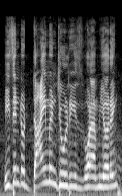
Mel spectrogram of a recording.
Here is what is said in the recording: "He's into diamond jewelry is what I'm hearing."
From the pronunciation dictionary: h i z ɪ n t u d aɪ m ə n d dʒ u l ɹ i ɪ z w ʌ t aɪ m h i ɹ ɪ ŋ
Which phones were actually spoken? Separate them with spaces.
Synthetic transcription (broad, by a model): h i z ɪ n t u d aɪ m ə n d dʒ u l ɹ i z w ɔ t aɪ m h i ɹ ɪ ŋ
